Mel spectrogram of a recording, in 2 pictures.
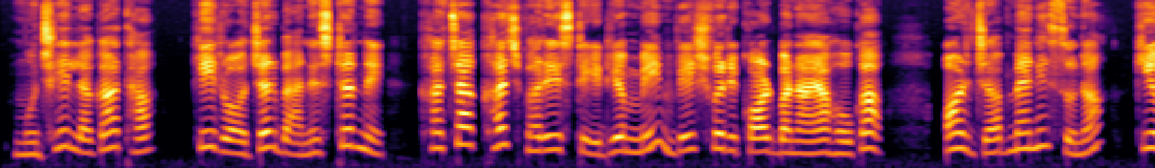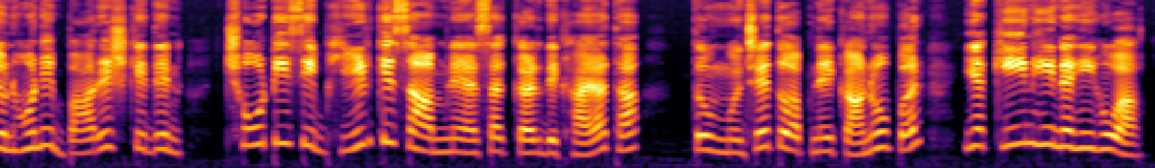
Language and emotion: Hindi, surprised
